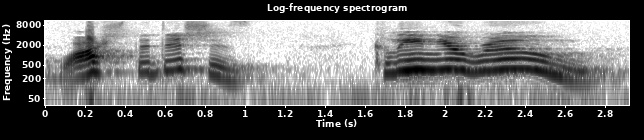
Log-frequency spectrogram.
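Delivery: loud, commanding parent, pitch climbing; mother's firm order. Acted. Mother telling her child to do chores, firm order. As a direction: lay down orders loudly and firmly. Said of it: "No, she says".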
